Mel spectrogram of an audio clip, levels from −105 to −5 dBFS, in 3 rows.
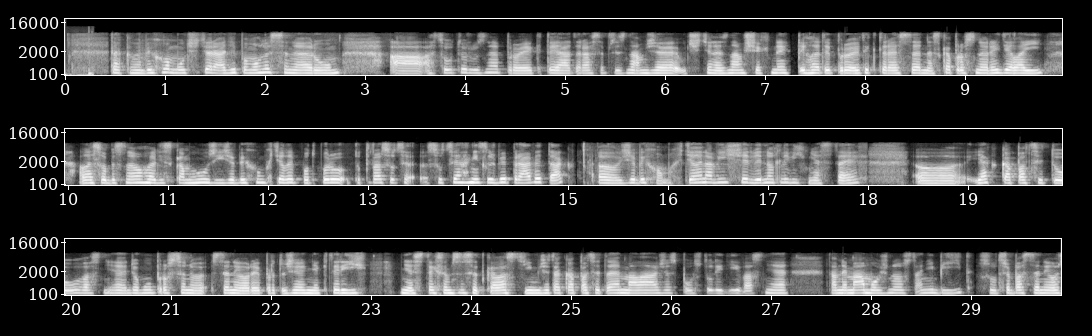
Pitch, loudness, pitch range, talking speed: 200 Hz, -14 LUFS, 190-215 Hz, 170 wpm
